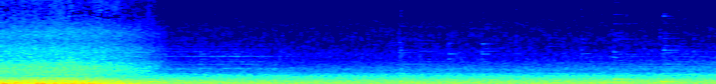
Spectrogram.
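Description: Waves wash onto a beach, a loud rushing surge of surf up close that subsides into a steady, softer wash with wind noise.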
